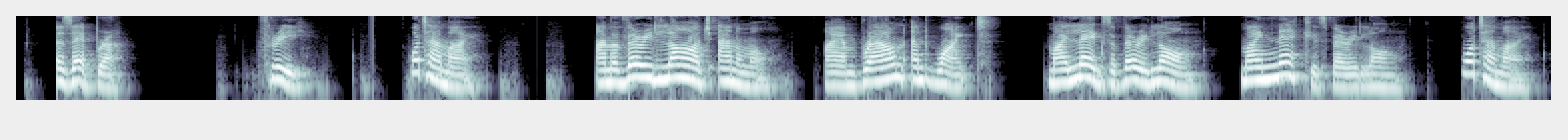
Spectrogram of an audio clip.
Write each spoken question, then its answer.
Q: What am I?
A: A giraffe.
